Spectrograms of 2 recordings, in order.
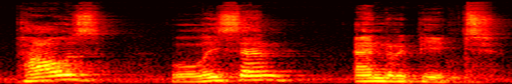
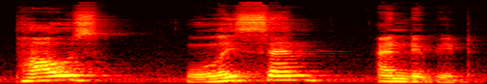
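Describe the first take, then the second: The two takes are said the same way.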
